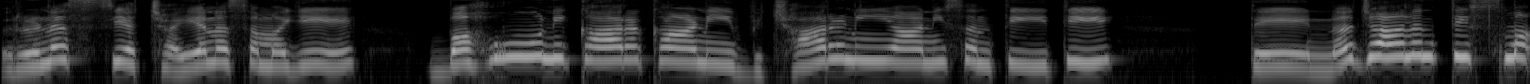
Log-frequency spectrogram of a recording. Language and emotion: Sanskrit, surprised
